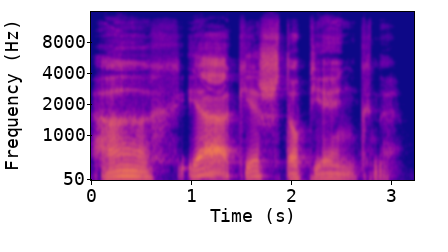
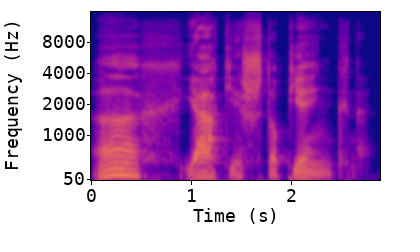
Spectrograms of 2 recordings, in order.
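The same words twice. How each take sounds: First: Slow, hushed sigh of wonder; the fisherman pauses his work and sighs again. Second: Slow, sighing wonder at the song; a fisherman sighs over the beautiful song. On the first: Fisherman repeats it, slow and sighing. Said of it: "znowu powtarzał". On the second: Fisherman sighs, slow and admiring. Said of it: "mówił z westchnieniem". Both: A narrator's reading.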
